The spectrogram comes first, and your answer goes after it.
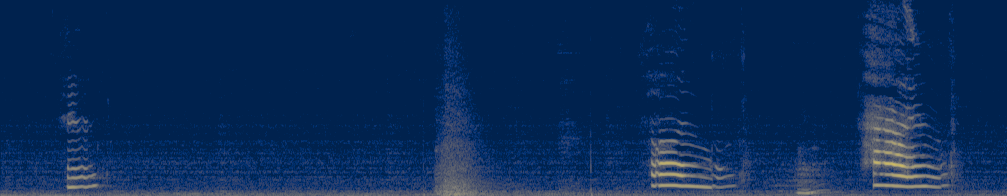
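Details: Former stray cat rescued by a shelter, calling indoors with scattered meows: a short one early, then after a soft rustling thud two louder, longer meows close together near the end, the last one rising and strained.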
